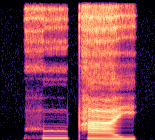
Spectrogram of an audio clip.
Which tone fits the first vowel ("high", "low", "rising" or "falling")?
low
